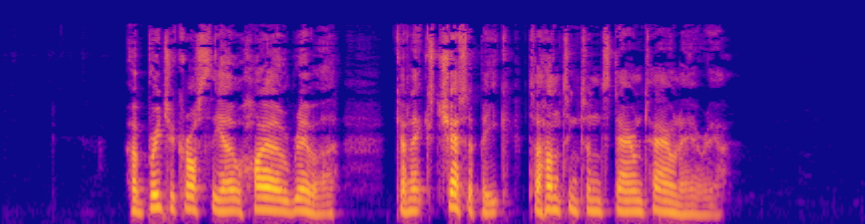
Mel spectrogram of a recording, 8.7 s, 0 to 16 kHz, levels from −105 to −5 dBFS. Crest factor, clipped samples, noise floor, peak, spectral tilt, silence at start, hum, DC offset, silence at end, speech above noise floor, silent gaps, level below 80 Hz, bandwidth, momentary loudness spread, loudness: 22 dB; under 0.1%; under -90 dBFS; -4 dBFS; -5.5 dB/octave; 1.3 s; none; under 0.1%; 1.4 s; over 67 dB; none; -66 dBFS; 11.5 kHz; 14 LU; -23 LUFS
